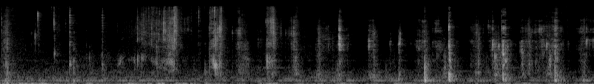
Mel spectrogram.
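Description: Close-miked chewing of a mouthful of multigrain rice wrapped in roasted seaweed (gim): irregular crunches, about two or three a second, over a faint steady low hum.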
